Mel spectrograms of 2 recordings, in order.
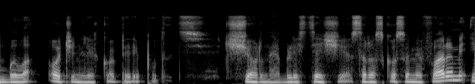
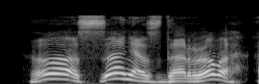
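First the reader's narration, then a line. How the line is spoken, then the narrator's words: Ringing call. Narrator (Russian): окликнул один из них звонким голосом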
